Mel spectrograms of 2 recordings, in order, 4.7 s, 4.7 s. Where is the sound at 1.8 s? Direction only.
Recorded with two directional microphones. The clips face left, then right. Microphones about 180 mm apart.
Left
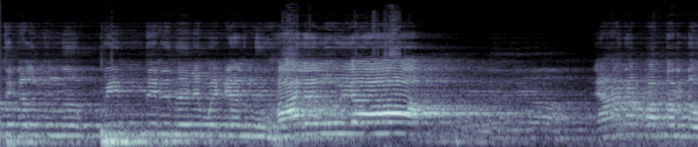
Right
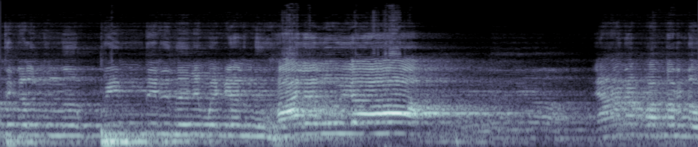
60° left (ahead or behind).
